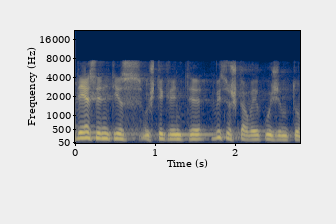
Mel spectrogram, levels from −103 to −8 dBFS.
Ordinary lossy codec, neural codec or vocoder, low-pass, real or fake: MP3, 96 kbps; none; 7.2 kHz; real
